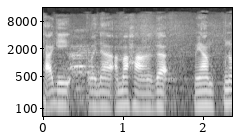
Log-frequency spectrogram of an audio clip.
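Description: Speech only: a young man talking to a reporter in short phrases.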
